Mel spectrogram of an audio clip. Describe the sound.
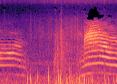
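A cat meows twice in high, drawn-out calls, once at the start and once at the end, with soft tapping and rustling in between; the animal may be excited or hungry.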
